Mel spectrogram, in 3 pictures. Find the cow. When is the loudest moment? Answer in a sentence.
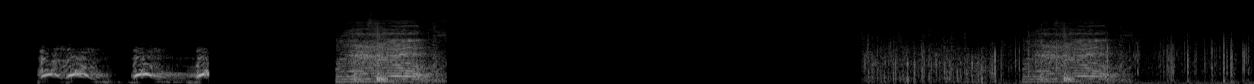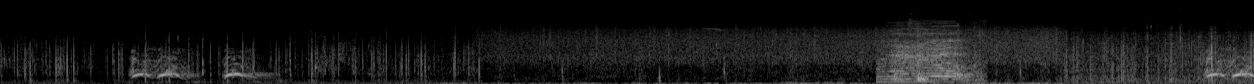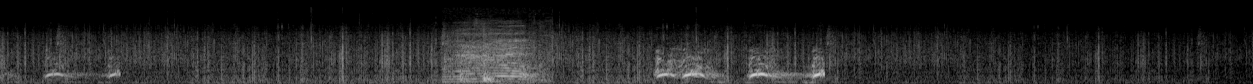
The loudest moment of the cow is at 30 seconds.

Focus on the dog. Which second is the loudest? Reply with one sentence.
The loudest moment of the dog is at 33 seconds.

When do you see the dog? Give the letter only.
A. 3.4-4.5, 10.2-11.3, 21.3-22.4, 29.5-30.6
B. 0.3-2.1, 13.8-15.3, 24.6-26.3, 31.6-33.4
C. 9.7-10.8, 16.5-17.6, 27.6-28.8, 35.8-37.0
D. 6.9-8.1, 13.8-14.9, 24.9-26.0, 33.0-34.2
B.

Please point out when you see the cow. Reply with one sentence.
The cow can be heard from 3.4 to 4.5 s, from 10.2 to 11.3 s, from 21.3 to 22.4 s and from 29.5 to 30.6 s.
